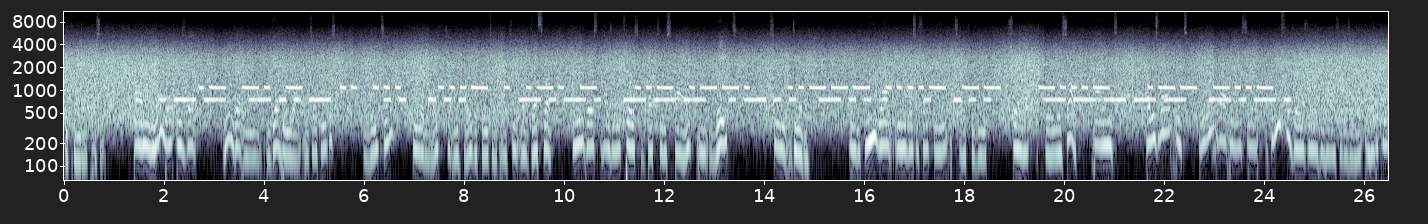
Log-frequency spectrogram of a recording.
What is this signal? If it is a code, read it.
Morse code, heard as two keyed tones, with radio static and speech in English. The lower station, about 8 wpm, 760 Hz: WX IS COLD ES 0C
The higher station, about 11 wpm, 1090 Hz: ANT IS VERT UP 24M <BT> WX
